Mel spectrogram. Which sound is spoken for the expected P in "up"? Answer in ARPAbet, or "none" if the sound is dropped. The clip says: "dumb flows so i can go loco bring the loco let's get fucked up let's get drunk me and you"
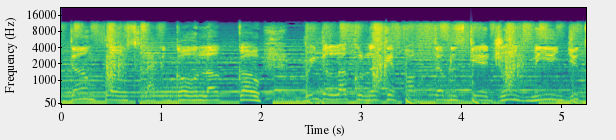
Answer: B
